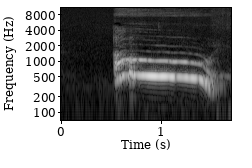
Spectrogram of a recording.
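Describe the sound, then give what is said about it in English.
A single wolf howl in the woods rises abruptly, holds a steady mournful tone for about a second, then slides downward as it fades. It is fairly loud, with no other sounds around it. “He looks for dummy, but he sees a wolf.”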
